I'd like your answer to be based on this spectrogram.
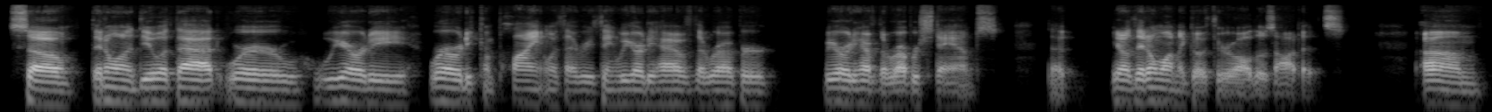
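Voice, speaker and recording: A man's voice: fairly low pitch, level tone, normal speed, vocal fry, a little mellow. A young man in his twenties, a guest security engineer speaking informally to a class in a classroom, rambling with many fillers as his voice starts to give out. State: slightly losing his voice.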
